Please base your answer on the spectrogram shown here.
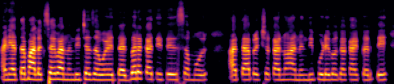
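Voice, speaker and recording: A woman's voice: a little high, monotone, a little fast, clean tone, no room sound, dull audio. A woman narrating a chatty recap of a TV serial episode, repeatedly addressing her viewers. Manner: keeps addressing viewers, conversational storytelling.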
